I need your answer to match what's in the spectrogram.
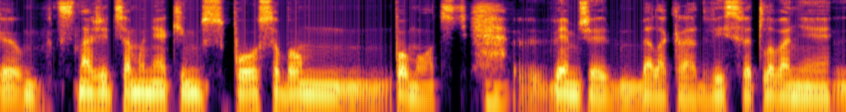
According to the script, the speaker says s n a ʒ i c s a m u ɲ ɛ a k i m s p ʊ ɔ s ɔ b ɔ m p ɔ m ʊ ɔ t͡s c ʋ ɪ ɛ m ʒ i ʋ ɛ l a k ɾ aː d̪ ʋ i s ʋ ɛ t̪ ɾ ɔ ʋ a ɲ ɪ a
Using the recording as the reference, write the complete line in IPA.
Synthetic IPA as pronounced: s n a ʒ i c s a m u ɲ ɛ a k i m s p ʊ ɔ s ɔ b ɔ m p ɔ m ʊ ɔ t͡s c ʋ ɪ ɛ m ʒ ɛ ʋ ɛ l a k ɾ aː d̪ ʋ i s ʋ ɛ t̪ l ɔ ʋ a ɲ ɪ ɛ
